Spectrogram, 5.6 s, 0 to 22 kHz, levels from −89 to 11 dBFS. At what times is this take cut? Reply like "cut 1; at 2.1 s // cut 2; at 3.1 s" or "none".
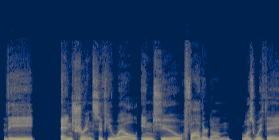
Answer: none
